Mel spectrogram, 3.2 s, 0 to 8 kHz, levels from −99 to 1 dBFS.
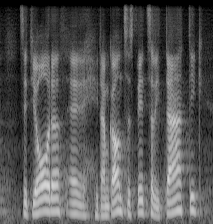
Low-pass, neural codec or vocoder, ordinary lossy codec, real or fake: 7.2 kHz; codec, 16 kHz, about 1 kbps, DyCAST, with the encoder's durations; none; fake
